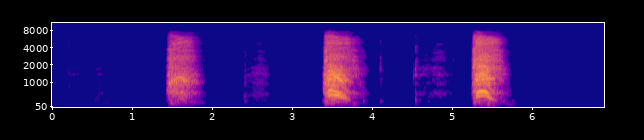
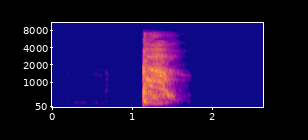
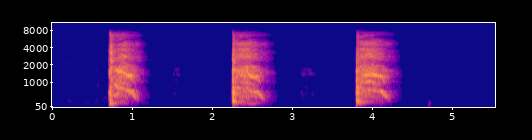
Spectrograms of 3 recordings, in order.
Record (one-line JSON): {"exhalation_length": "6.9 s", "exhalation_amplitude": 24089, "exhalation_signal_mean_std_ratio": 0.26, "cough_length": "2.6 s", "cough_amplitude": 27335, "cough_signal_mean_std_ratio": 0.29, "three_cough_length": "5.5 s", "three_cough_amplitude": 27935, "three_cough_signal_mean_std_ratio": 0.37, "survey_phase": "beta (2021-08-13 to 2022-03-07)", "age": "45-64", "gender": "Male", "wearing_mask": "No", "symptom_none": true, "smoker_status": "Never smoked", "respiratory_condition_asthma": false, "respiratory_condition_other": false, "recruitment_source": "REACT", "submission_delay": "2 days", "covid_test_result": "Negative", "covid_test_method": "RT-qPCR", "influenza_a_test_result": "Negative", "influenza_b_test_result": "Negative"}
